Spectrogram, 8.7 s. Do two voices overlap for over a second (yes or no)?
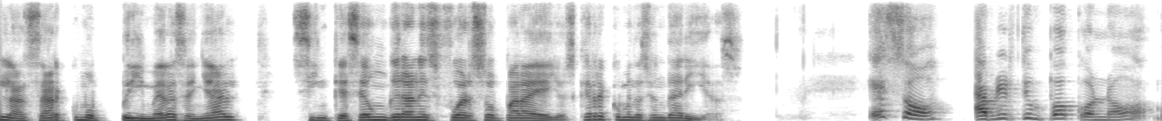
no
